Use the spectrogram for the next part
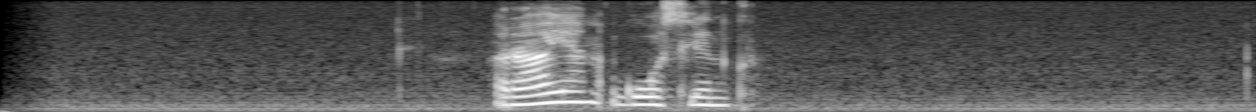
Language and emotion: Russian, neutral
